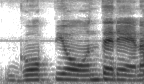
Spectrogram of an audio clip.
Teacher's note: വിശ്ലേഷണം ഉള്ളതുകൊണ്ട് ഓകാരം നീട്ടിയെടുക്കുക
